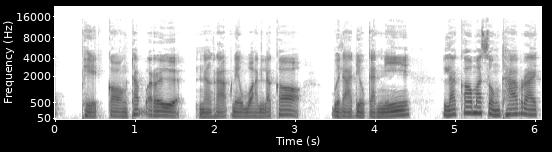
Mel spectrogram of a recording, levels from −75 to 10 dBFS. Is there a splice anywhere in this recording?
no; 0 cuts

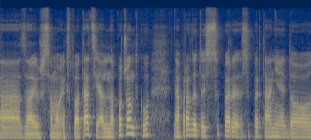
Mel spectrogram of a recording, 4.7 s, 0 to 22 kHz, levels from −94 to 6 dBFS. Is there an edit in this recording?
yes; 1 cut; at 3.6 s

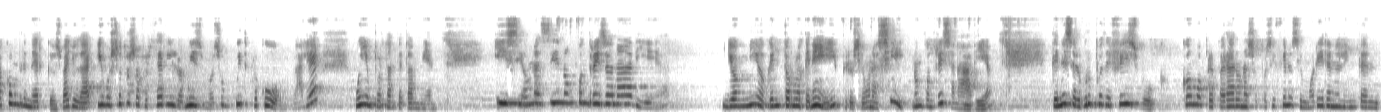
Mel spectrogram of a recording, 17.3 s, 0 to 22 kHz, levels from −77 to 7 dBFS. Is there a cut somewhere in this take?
no; 0 cuts

